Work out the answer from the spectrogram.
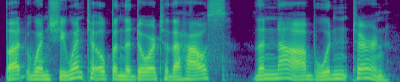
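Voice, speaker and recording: A man narrating a scripted children's story in an expressive storyteller's manner. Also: mid-range voice, moderate pace, no room sound, studio quality. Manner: expressive, animated reading.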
